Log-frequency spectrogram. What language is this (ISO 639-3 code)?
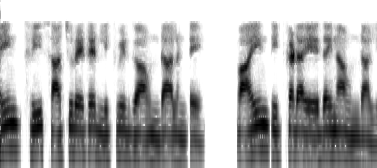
tel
